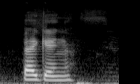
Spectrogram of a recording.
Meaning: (noun) 1. The act of one who begs 2. Money or goods acquired by begging; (verb) present participle and gerund of beg
- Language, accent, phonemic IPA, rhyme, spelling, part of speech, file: English, US, /ˈbɛɡɪŋ/, -ɛɡɪŋ, begging, noun / verb, En-us-begging.ogg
